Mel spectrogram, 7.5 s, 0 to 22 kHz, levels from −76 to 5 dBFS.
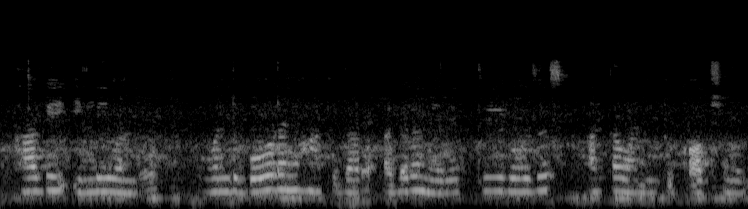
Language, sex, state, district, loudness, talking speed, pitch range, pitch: Kannada, female, Karnataka, Mysore, -30 LUFS, 110 wpm, 230-255 Hz, 240 Hz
